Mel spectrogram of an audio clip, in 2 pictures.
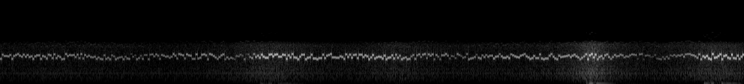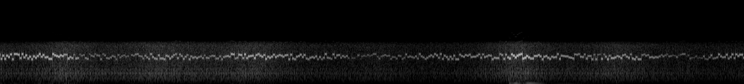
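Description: A shortwave radio plays a warbling digital data signal through static.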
